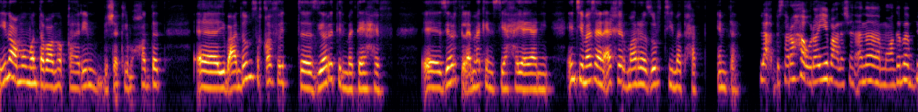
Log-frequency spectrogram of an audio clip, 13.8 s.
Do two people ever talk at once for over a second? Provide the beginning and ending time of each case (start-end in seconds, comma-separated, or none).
none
